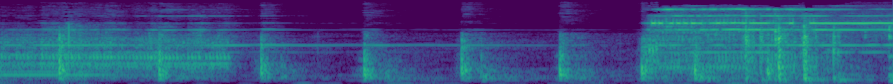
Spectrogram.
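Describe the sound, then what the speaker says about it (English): An old telephone bell in a radio drama rings in a quick series of short bursts, then breaks into a louder, sustained ring near the end. "This is the telephone company calling, Mr. Marlowe."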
